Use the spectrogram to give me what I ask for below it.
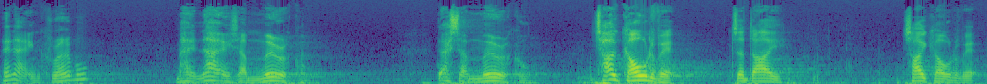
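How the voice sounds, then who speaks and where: A man's voice: mid-range voice, big pitch swings, measured pace, long pauses, darkish tone. Man, South East London accent, pastor, chatty emphatic sermon, repeats phrases, reverberant hall. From England.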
